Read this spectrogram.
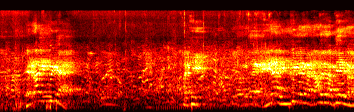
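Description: A crowd of men murmurs in the background.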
